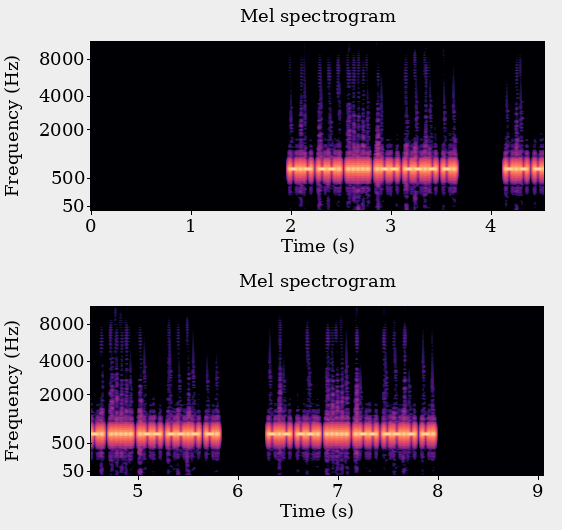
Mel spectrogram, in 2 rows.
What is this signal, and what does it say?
Morse code, heard as a keyed tone, about 50 wpm, 700 Hz. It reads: KG5WQN KG5WQN KG5WQN
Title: USA Call Signs - 6 Characters - Repeated 3x - 50wpm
